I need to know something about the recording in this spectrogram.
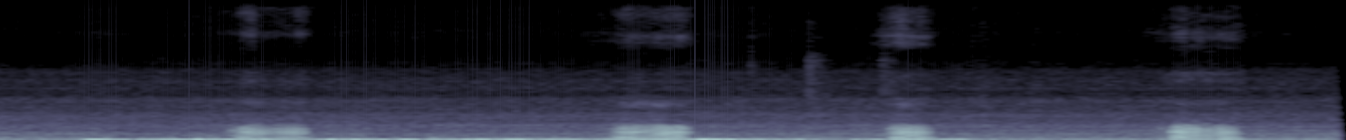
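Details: Snoring of a sleeping dog: four short whistling, warbling nasal squeaks spaced about one and a half seconds apart, set over a low rumbling, snorting breath.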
